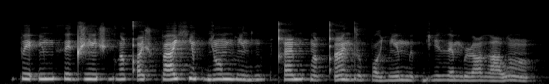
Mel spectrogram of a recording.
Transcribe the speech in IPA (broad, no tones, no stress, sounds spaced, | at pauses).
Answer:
p e ʔ ĩ m θ e d ʒ ẽ ʃ ɡʱ ũ qʼ u ʃ p a ç ã p ɟ ɔ̃ m ʎ ĩ d m i p qʰ i m p ũ qʼ ɛ̃ d ʊ p ɔ ʎ ẽ m e p ɡʱ i ð ɛ m ɹ ʊ ðˤ a w ɔ̃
